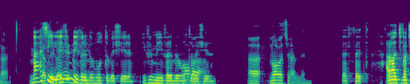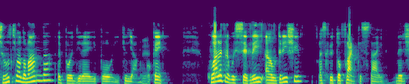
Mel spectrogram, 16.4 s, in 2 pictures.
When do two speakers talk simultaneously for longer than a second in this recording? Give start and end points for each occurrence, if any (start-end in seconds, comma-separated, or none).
0.8-2.0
